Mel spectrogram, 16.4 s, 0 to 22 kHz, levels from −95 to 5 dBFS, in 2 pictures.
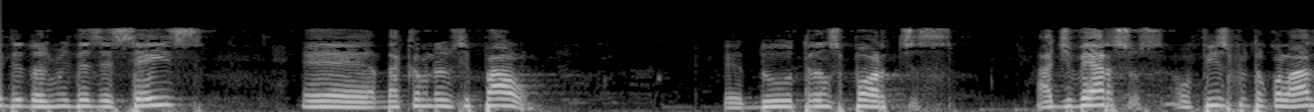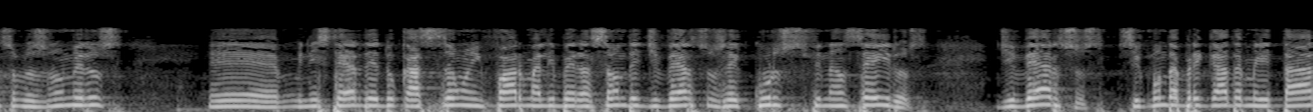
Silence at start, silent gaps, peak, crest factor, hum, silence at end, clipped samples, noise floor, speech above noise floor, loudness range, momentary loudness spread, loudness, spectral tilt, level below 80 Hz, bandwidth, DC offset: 0 s; none; -8 dBFS; 16 dB; none; 0 s; under 0.1%; -61 dBFS; 38 dB; 4 LU; 9 LU; -24 LUFS; -5.5 dB/octave; -38 dBFS; 8 kHz; under 0.1%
